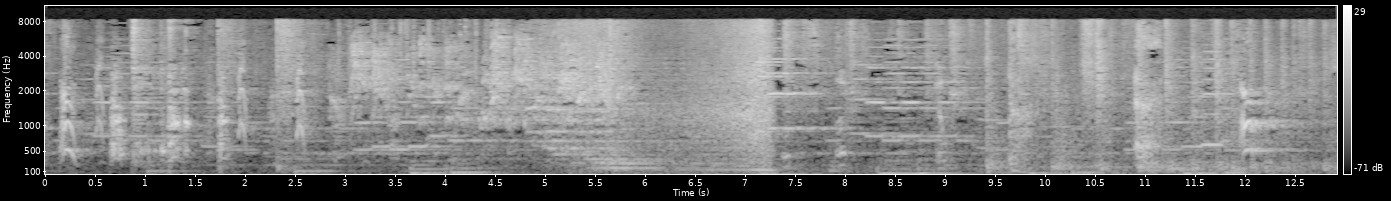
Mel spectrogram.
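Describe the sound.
A dog barks and yips repeatedly in many short, sharp bursts, with some whimpering between them, amid other busy background noise.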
